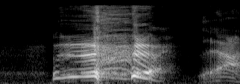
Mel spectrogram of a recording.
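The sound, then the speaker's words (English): A loud bout of throat clearing and raspy coughing from a person who still has a cough and is a little sick, roughly a second long with two harsh bursts, followed by a shorter cough after a brief pause. “Sorry, guys. I still have a cough.”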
